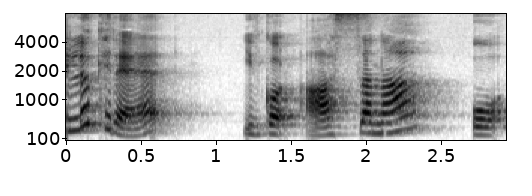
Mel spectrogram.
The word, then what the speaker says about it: asana: got it written AR a lot of people including myself will drop that a as so when you look at it you've got Asana or Asen it's very different from assana and it really is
